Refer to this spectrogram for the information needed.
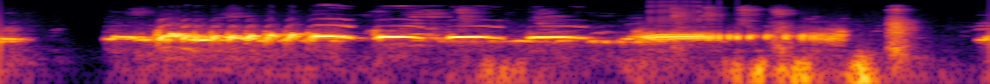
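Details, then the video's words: Female zebra dove calling to the male with ngerot, nretek and manggung call styles: rapid trilled cooing notes, held and broken into short pulses, followed by a soft burst and some low knocking thumps near the end. "Perkutut Betina Cerewet Memanggil Jantan, Ngerot,Nretek, Manggung"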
